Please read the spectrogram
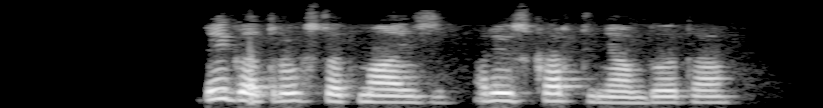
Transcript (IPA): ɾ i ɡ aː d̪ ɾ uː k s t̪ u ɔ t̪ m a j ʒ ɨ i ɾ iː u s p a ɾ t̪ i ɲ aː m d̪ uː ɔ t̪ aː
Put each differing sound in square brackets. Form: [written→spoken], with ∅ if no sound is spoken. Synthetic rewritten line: ɾ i ɡ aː [d̪→t̪] ɾ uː k s t̪ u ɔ t̪ m a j [ʒ→z] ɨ [i→a] ɾ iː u s [p→k] a ɾ t̪ i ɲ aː m d̪ [uː→u] ɔ t̪ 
